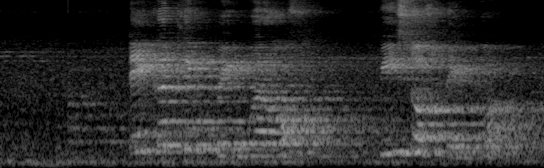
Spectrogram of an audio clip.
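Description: A woman reads aloud calmly, close to a microphone.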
